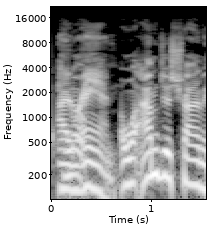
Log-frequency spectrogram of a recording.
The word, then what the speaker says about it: Iran: let's correct this mhm it's not Iran it's Iran you talk to any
